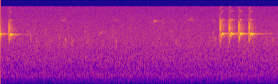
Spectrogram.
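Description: Common chaffinch giving sharp, high, metallic call notes: one alone, then a quick run of four after a pause. Steady background hiss throughout.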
